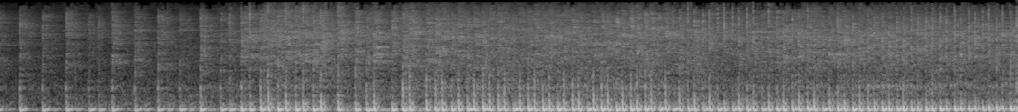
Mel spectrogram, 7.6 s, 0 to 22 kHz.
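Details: 1985 Harley-Davidson Ironhead Sportster on a road test ride, with a rear cylinder jug leak; loping V-twin beat about three pulses a second with a steady exhaust thump, no knocks or grinding, runs pretty good though not perfect.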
